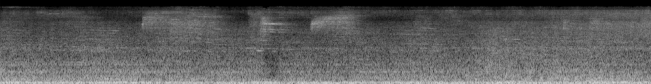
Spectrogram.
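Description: A double-stack intermodal freight train rolling past at about 50 mph, its wheels making a steady rumble on the rails. Twice, about two and three seconds in, there is a short spell of high-pitched wheel noise.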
